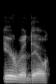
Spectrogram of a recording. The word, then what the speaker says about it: Iredell: Um or as everybody likes to pronounce it, Iridel County.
